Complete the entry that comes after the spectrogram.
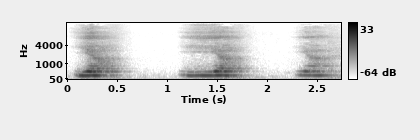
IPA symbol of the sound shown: j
